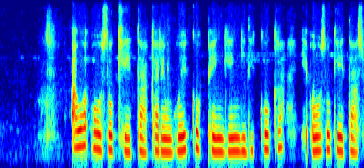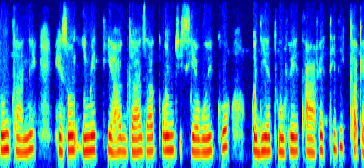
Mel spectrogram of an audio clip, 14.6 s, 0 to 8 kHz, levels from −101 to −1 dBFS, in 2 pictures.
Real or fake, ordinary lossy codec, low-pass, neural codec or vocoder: real; Opus, 24 kbps; 7.2 kHz; none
